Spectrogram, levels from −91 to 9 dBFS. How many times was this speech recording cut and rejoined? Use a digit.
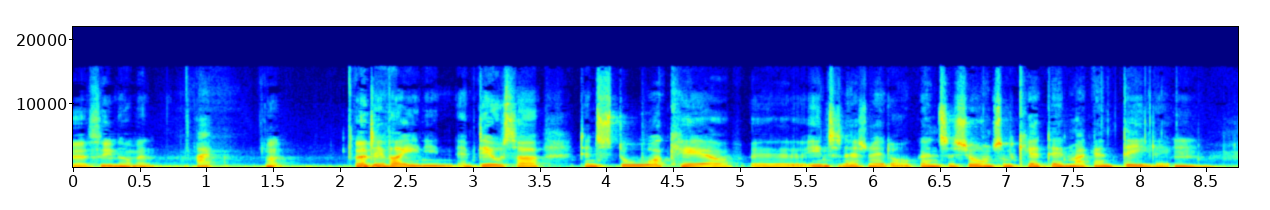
1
